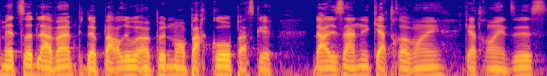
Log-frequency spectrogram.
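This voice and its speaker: In a Quebec accent, a man speaks with monotone, flat intonation and a very deep, low pitch. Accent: Québécois. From Quebec City, Canada. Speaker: guest speaker on bullying and racism. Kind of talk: interview. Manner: halting, many repeated words.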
